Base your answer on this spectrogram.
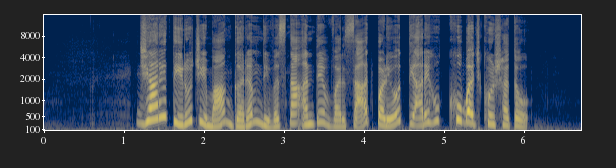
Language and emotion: Gujarati, happy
